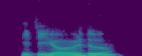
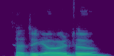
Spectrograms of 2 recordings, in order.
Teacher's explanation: When we have a vowel after these particular verbs, when we have a tense that starts with a vowel, we have to change the T at the end and make it D. So the verb git is going to be gidiyordu.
